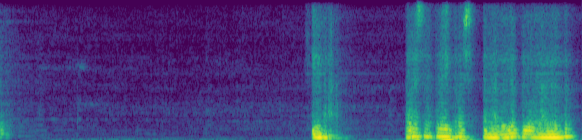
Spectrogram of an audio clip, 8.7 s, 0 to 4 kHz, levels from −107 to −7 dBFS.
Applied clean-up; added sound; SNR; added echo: neural mask model DeepFilterNet 3.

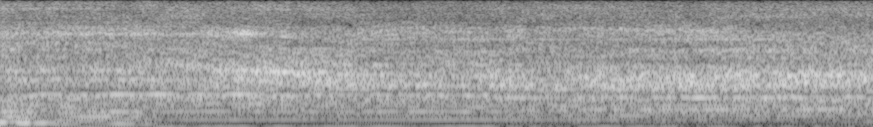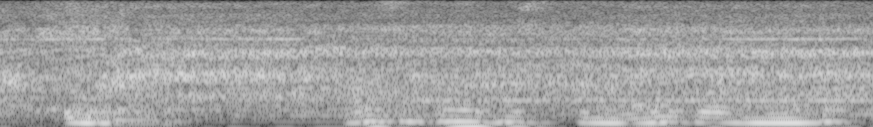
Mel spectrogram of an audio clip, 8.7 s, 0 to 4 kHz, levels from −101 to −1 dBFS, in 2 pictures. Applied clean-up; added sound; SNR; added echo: none; Domestic sounds, home sounds; -5 dB; reverberation time 0.3 s.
